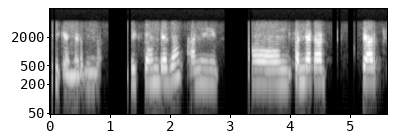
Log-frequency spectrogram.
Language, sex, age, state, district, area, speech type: Marathi, female, 45-60, Maharashtra, Akola, rural, conversation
